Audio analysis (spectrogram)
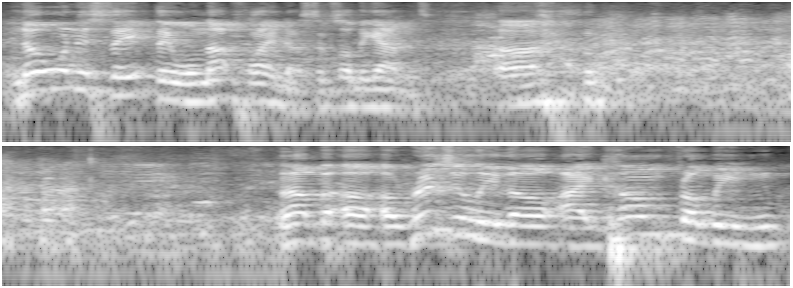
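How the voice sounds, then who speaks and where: A man in his thirties doing a stand-up comedy set, animated and shouting his punchlines. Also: sits high, background noise. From United States. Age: 30s. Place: comedy club stage before a live audience. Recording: roomy club with crowd laughter. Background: audience laughing.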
